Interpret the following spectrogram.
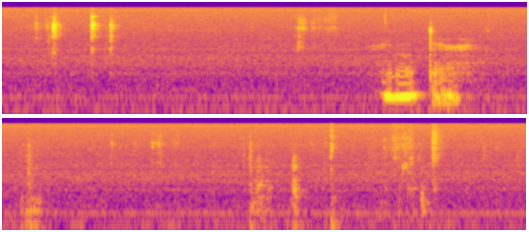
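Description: Scattered light clicks and taps of carbon-fibre frame plates, screws and a screwdriver being handled during assembly, with a short vocal murmur about four seconds in.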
